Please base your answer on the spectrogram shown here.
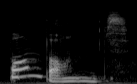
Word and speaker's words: bonbons: Bonbons too. Bonbons too. I haven't introduced that word, but it is one little syllable, bon, with another bon attached to it, bonbons.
